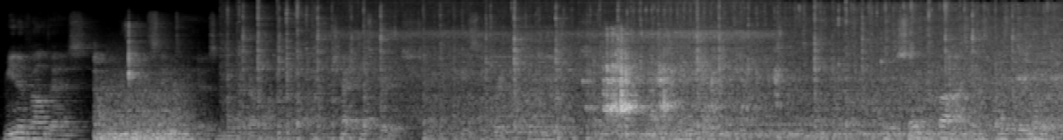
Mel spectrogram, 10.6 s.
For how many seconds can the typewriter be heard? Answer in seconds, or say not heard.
8 s.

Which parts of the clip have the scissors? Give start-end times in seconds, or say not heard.
0.9-1.9, 5.8-7.8.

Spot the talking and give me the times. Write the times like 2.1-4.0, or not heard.
0.0-7.3, 8.8-10.5.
